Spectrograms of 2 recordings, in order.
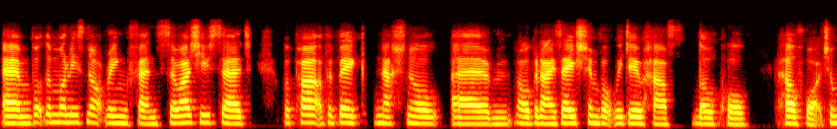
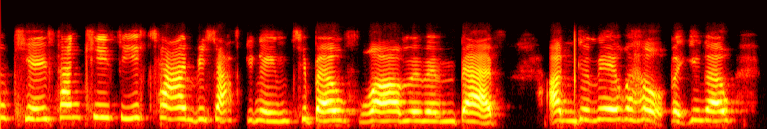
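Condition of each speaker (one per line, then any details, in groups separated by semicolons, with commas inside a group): No condition
Cerebral palsy; wheelchair user, physical disability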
